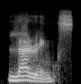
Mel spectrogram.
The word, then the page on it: larynx: Indian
